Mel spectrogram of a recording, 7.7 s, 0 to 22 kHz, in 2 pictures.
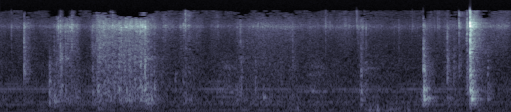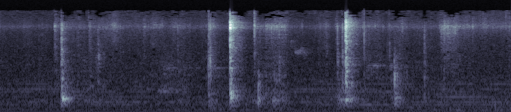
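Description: A scraping rustle, then a string of sharp knocks and clatters as a Toro Recycler 22 walk-behind lawn mower, engine off, is tipped over onto its side and handled.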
